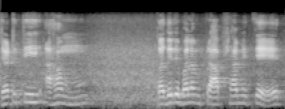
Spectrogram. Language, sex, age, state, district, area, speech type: Sanskrit, male, 30-45, West Bengal, North 24 Parganas, urban, spontaneous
